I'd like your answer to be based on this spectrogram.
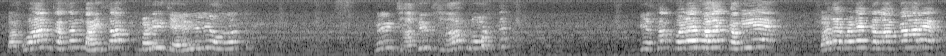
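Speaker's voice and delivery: normal talking voice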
